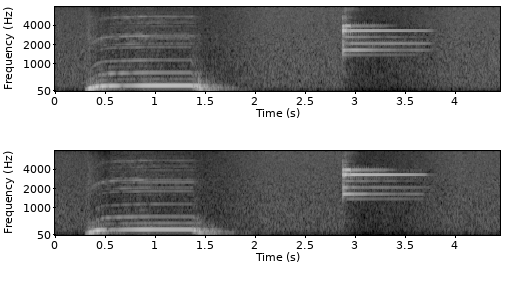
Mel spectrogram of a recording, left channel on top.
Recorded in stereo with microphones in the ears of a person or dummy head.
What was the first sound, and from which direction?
A phone buzzing, 40° left (ahead or behind).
